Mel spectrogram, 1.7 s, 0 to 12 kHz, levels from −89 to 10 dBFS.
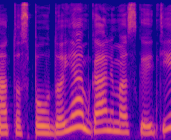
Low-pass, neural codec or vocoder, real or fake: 10.8 kHz; none; real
